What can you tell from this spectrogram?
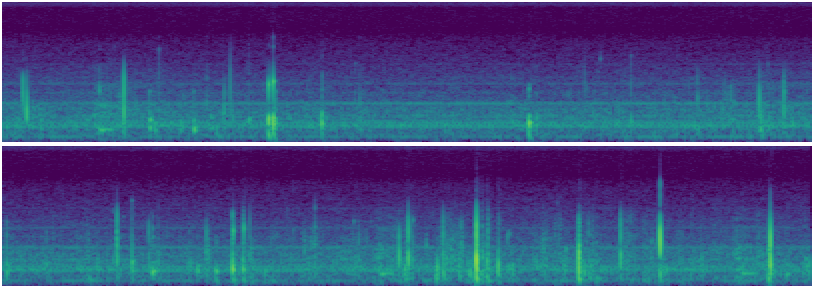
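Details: Stomach growling in a person with irritable bowel syndrome after drinking milk and prune juice. Scattered gurgles, squelches and brief belly rumbles over a quiet background: active bowel sounds.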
